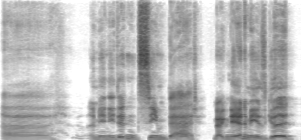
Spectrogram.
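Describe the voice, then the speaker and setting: A woman's voice: deep voice, unhurried. A woman playing a tabletop roleplay, chatting casually in character in a blunt, sardonic, sweary way. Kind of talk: casual, improvised in-character chat.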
